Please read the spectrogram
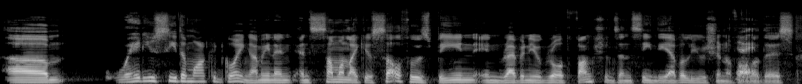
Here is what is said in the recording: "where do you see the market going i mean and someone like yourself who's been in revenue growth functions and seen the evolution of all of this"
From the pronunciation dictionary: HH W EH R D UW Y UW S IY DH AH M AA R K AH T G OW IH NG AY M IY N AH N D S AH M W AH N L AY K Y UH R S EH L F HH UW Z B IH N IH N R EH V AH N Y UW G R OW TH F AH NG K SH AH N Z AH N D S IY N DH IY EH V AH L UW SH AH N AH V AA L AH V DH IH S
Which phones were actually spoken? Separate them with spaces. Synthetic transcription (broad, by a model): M W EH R D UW Y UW S IY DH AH M AA R K AH T G OW IH NG AY M IY N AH N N S AH M W AH N L AY K Y UH R S EH L F HH UW Z B IH N IH N R EH V AH N Y UW G R OW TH F AH NG K SH AH N Z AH N S IY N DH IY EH V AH L UW SH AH N AH V AA L AH V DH IH S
